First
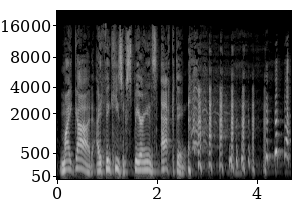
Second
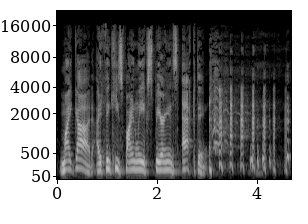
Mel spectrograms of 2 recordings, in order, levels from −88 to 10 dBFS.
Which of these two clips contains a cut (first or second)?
first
